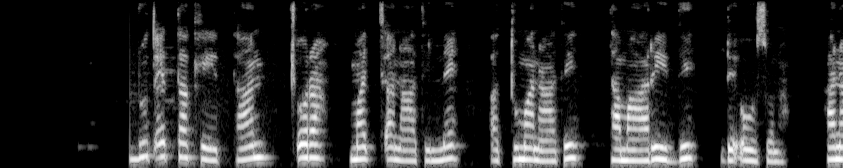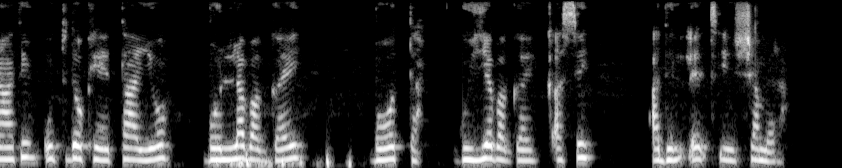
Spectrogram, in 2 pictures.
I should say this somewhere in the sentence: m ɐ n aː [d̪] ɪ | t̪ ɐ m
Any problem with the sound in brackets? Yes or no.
yes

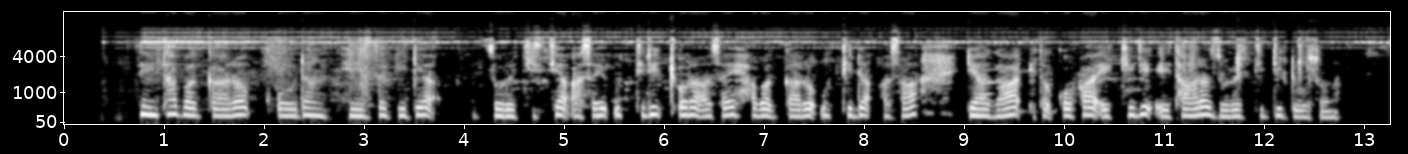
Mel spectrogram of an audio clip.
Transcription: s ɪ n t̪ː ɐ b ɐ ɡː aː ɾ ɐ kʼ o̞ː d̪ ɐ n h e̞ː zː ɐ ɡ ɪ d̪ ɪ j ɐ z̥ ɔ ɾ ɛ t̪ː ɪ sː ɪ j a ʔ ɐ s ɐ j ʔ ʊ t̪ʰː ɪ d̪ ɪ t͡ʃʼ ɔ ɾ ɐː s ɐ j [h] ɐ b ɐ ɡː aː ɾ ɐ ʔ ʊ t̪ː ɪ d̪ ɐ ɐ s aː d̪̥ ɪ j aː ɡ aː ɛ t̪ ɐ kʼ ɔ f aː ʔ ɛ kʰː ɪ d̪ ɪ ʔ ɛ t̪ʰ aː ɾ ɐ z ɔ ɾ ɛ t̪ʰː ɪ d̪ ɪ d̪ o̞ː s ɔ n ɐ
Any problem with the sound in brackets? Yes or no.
no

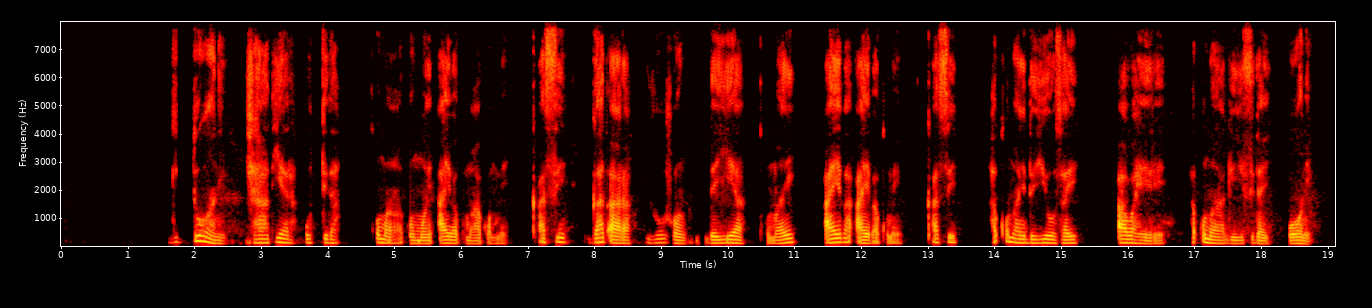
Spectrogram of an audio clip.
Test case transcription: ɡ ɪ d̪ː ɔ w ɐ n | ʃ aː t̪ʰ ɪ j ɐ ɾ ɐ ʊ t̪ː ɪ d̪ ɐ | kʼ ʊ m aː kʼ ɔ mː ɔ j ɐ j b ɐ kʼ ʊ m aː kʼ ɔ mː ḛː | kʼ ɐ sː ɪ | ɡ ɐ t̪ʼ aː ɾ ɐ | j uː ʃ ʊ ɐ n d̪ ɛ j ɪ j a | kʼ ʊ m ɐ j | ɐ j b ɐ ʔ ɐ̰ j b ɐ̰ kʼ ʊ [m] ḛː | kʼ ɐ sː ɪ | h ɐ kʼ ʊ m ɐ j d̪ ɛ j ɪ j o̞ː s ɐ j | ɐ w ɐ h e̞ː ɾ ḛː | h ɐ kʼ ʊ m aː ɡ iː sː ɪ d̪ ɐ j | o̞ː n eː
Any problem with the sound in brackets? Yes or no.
no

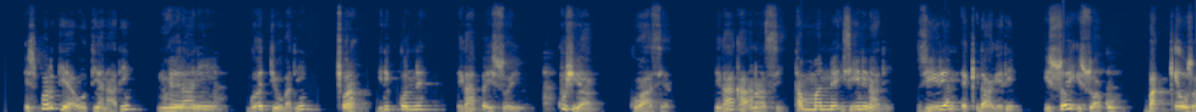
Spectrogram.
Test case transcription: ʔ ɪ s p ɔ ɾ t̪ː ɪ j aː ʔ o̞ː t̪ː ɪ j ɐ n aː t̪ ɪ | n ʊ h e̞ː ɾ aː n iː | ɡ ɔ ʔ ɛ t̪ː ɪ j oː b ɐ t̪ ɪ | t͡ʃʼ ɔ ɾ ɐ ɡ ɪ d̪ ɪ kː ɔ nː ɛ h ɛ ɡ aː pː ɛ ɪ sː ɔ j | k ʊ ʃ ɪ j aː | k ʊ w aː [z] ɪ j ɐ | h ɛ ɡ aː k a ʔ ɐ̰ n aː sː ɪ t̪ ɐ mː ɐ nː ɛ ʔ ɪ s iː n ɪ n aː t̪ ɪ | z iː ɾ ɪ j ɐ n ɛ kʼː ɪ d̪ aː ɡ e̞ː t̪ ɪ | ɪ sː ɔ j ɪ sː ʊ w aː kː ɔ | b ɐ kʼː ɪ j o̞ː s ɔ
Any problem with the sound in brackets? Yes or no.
yes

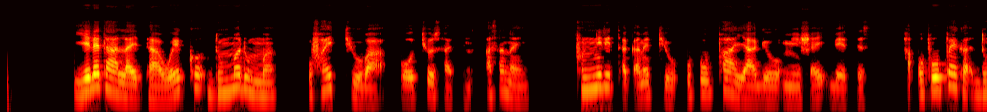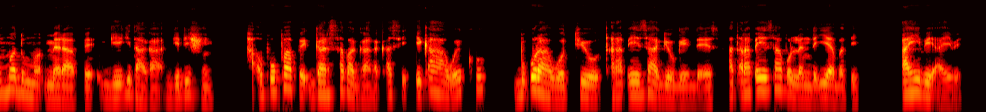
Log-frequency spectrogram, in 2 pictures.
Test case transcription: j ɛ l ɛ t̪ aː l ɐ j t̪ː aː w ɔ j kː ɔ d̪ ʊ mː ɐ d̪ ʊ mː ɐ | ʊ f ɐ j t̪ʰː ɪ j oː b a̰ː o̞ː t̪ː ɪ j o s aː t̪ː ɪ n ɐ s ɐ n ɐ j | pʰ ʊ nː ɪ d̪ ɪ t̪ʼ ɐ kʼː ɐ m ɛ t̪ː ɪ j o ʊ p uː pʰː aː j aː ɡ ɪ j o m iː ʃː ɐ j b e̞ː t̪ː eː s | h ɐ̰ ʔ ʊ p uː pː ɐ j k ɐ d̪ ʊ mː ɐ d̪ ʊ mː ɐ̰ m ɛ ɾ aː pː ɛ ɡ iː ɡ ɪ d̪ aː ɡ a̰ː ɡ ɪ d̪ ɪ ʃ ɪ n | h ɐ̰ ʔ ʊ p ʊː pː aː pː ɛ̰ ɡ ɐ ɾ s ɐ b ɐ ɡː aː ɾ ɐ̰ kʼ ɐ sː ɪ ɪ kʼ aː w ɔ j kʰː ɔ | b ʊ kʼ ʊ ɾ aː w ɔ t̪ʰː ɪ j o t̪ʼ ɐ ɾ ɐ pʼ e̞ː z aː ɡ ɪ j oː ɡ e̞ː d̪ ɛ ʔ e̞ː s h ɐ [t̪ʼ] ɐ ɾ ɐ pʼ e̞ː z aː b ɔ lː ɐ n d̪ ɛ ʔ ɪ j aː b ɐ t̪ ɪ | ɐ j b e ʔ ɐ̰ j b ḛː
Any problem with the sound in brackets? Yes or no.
no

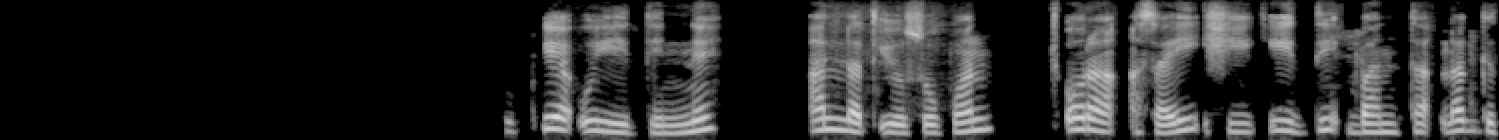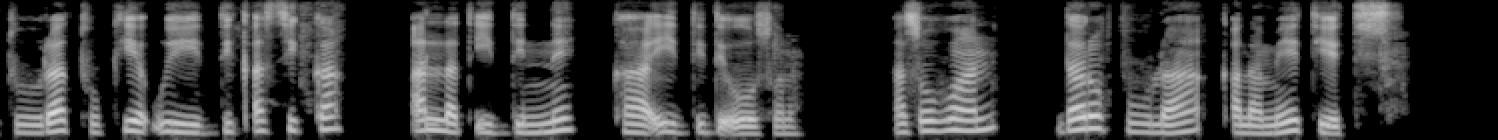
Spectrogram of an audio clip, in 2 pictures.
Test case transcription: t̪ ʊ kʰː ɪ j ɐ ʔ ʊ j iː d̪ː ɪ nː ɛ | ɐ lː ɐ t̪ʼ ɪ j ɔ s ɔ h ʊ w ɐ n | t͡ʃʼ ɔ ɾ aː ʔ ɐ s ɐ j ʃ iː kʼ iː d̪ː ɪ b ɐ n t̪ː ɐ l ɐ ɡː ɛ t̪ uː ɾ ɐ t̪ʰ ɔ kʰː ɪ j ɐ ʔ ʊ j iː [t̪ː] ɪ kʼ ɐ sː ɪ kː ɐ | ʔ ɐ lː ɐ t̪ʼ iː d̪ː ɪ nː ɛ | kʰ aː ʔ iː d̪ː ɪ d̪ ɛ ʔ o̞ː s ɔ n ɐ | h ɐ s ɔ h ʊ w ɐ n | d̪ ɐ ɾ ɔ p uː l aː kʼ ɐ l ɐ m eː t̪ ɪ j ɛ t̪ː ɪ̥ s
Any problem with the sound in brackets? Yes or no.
yes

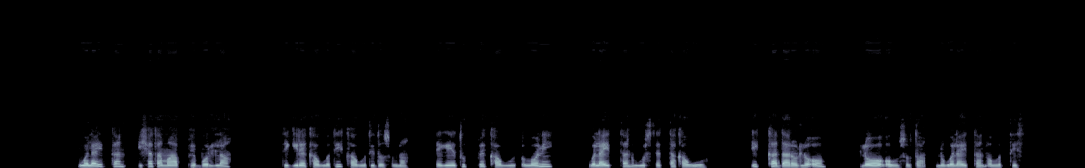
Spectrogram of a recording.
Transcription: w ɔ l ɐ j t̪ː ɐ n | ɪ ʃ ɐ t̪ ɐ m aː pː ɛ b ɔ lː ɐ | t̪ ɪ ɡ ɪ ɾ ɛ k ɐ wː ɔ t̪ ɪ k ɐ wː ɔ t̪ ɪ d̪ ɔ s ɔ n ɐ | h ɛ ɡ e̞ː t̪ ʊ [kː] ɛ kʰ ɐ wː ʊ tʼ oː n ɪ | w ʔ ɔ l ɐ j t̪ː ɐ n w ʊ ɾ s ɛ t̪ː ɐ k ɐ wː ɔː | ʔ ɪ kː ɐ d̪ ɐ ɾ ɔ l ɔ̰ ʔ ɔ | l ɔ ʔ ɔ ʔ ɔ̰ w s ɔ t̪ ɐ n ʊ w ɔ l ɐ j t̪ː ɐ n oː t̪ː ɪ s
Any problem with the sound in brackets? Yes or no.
yes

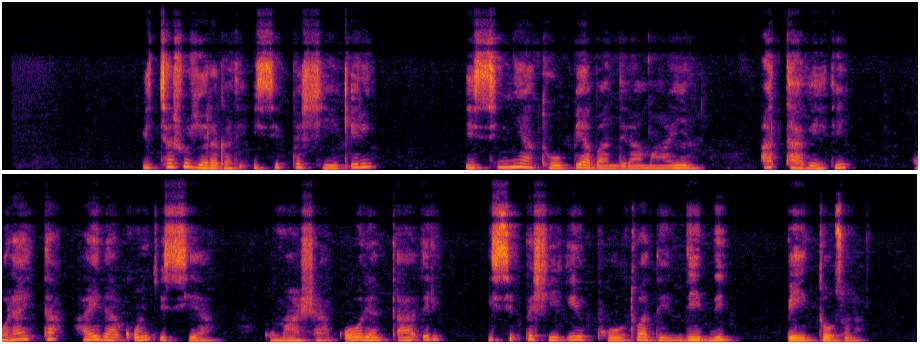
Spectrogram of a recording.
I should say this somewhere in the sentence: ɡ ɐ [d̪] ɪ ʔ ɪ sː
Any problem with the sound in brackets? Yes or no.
yes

